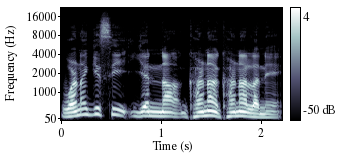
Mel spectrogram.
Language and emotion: Kannada, neutral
